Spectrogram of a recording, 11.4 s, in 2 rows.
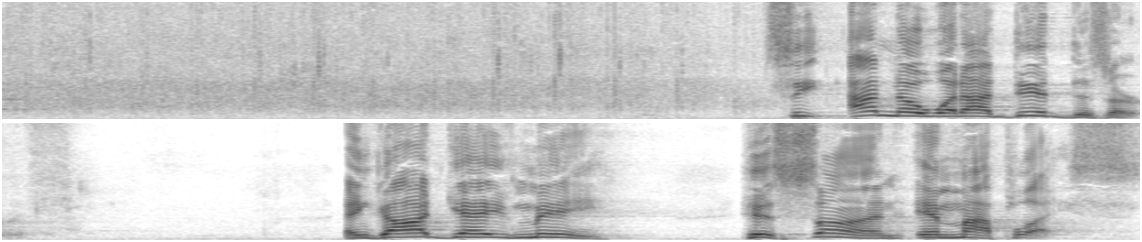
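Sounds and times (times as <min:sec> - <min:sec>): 
audience clapping hands in praise: 0:00.0 - 0:04.1
speech: 0:03.8 - 0:05.8, 0:07.4 - 0:08.8, 0:09.4 - 0:11.3.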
